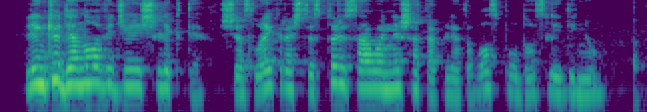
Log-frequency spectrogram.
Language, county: Lithuanian, Panevėžys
